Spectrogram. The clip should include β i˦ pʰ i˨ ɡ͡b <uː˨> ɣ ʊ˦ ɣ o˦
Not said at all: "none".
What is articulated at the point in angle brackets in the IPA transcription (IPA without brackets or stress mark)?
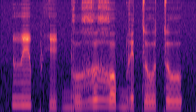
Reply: u˨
